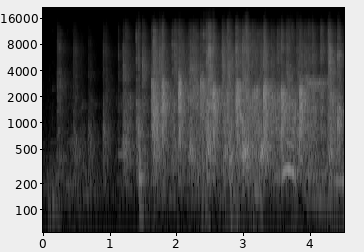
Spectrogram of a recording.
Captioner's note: audience applauds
